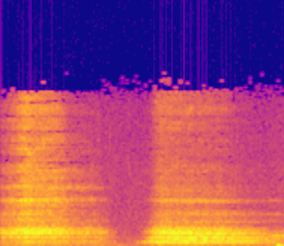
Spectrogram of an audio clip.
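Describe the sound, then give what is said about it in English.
A person takes a deep breath, faint and airy. A long breath is followed by a short pause and then another long breath. “Take a breath again. One more time.”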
